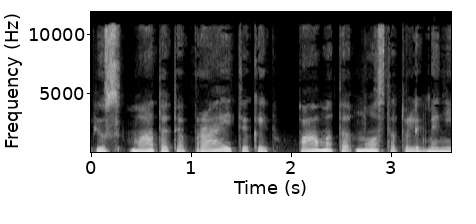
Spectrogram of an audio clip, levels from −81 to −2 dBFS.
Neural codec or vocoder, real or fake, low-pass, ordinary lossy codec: autoencoder, 48 kHz, 128 numbers a frame, DAC-VAE, trained on Japanese speech; fake; 10.8 kHz; AAC, 32 kbps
